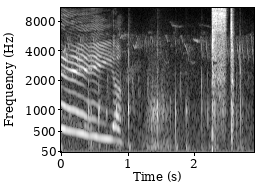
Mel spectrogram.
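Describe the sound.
Horse hooves clip-clop while the horse is ridden on a farm: a descending whinny comes first, then a few hollow, unevenly spaced clops.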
